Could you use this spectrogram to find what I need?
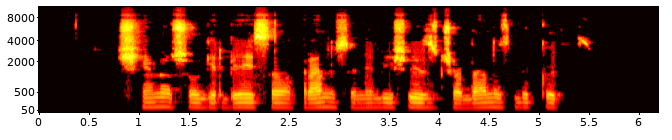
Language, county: Lithuanian, Klaipėda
